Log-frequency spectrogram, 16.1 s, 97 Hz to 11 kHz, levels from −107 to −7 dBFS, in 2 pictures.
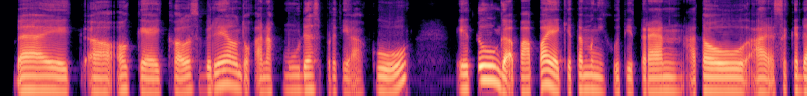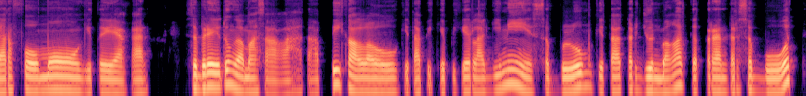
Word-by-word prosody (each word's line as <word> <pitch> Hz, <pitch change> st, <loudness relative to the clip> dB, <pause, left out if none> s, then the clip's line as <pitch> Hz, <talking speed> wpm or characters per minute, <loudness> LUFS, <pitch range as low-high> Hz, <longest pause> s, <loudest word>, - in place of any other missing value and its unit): Baik. 130 Hz, -2 st, +2 dB, 0.2 s
Oh, 120 Hz, -1 st, -1 dB, 0.2 s
oke. 115 Hz, -5 st, -3 dB
Kalau 125 Hz, +1 st, 0 dB
sebenarnya 150 Hz, +5 st, 0 dB
untuk -, -, -6 dB
anak 125 Hz, +1 st, -5 dB
muda 135 Hz, +1 st, -2 dB
seperti 125 Hz, -3 st, -10 dB
aku, 125 Hz, +2 st, -1 dB, 0.5 s
itu 145 Hz, +8 st, +3 dB
enggak 200 Hz, -, +3 dB
papa 130 Hz, +8 st, +3 dB
ya, 135 Hz, -, +5 dB
kita 135 Hz, +2 st, -4 dB
mengikuti 125 Hz, -3 st, -5 dB
tren, 125 Hz, +1 st, -2 dB
atau 125 Hz, -1 st, +3 dB
a 120 Hz, 0 st, -2 dB
sekedar 130 Hz, -2 st, -2 dB
FOMO, 130 Hz, 0 st, +3 dB
gitu 115 Hz, 0 st, -3 dB
ya 110 Hz, -2 st, 0 dB
kan. 110 Hz, +2 st, -4 dB, 0.3 s
Sebenarnya 150 Hz, +2 st, +6 dB
itu 175 Hz, -, +4 dB
enggak 135 Hz, -5 st, +2 dB
masalah, 105 Hz, -3 st, -4 dB
tapi 110 Hz, +12 st, -3 dB
kalau 120 Hz, 0 st, +2 dB
kita 115 Hz, -1 st, -4 dB
pikir-pikir 120 Hz, +1 st, -4 dB
lagi 120 Hz, +5 st, -3 dB
nih, 155 Hz, -10 st, -1 dB
sebelum 125 Hz, +7 st, +1 dB
kita 130 Hz, -2 st, -2 dB
terjun 125 Hz, -1 st, -1 dB
banget 160 Hz, +7 st, 0 dB
ke -, -, -2 dB
trend 120 Hz, -1 st, 0 dB
tersebut, 120 Hz, -2 st, +1 dB
125 Hz, 150 wpm, -24 LUFS, 120-135 Hz, 0.5 s, Sebenarnya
